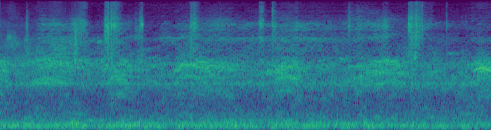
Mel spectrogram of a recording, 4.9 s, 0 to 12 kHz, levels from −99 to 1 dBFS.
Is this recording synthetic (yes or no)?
yes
